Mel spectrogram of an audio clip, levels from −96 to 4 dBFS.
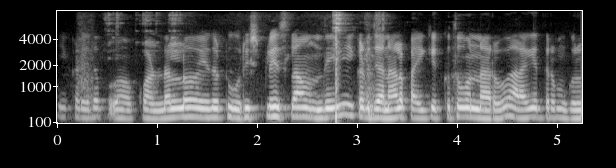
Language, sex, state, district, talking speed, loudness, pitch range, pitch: Telugu, female, Andhra Pradesh, Annamaya, 185 wpm, -17 LUFS, 175-195 Hz, 185 Hz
